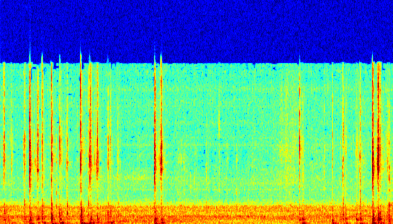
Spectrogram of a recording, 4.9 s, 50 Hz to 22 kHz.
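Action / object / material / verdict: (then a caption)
tap / plastic laptop keyboard / plastic / none. Fingertips of both hands type on the black plastic chiclet keys set in the grey deck of an Acer Chromebook C20 (2014) laptop, a hollow plastic keyboard. Quick, dry tapping clicks with a bright clatter come in bursts, with a short pause in the middle before typing resumes. Each tap dies away almost instantly.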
